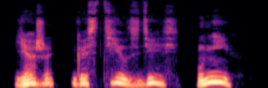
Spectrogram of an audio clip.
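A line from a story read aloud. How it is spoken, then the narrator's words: Quiet. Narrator (Russian): произнес Рисан тихо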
